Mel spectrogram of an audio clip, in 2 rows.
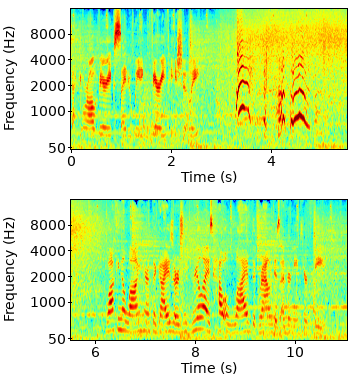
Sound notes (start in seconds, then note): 3.7 laughs; 4.2 screams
